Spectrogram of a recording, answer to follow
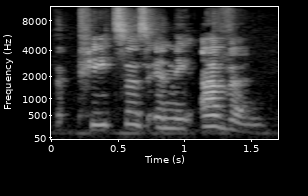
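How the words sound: It is said in a tight, irritated tone. The speaker is annoyed with the listener. "my attitude comes in, and I've got a tight face"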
